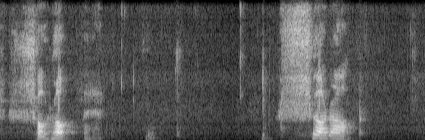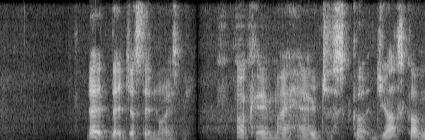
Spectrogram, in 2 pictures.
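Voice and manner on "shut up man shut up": loud, high-pitched acted shout; mock furious outburst. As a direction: explode on each shut up. Acting out classmates' inner fury.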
